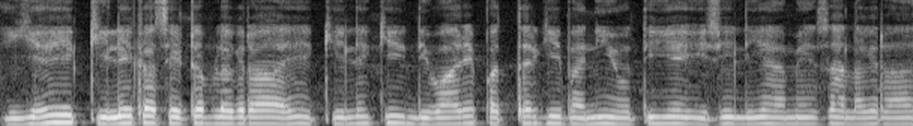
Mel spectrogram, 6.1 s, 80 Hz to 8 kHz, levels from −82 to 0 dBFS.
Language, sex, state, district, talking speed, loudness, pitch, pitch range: Hindi, male, Rajasthan, Jaipur, 215 wpm, -16 LUFS, 150 Hz, 145-155 Hz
